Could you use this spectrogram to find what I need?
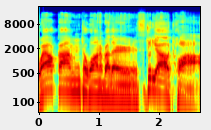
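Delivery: very high, screechy, squawking put-on character voice. Recreating the original Warner Brothers Studio Tour welcome, in a very squawky put-on voice. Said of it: "it was done in this very squawky voice originally".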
